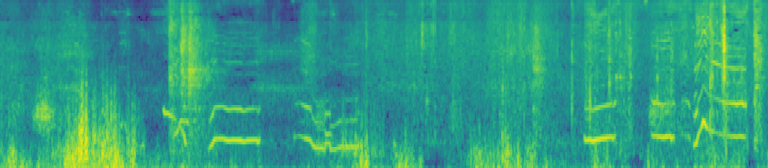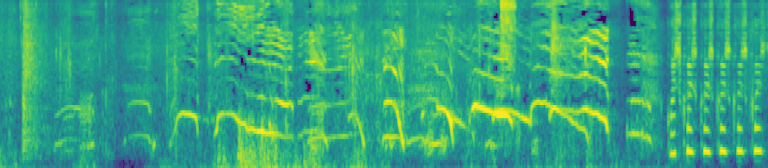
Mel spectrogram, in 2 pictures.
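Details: Six-week-old white Alaskan Malamute puppies whining and yelping, high wavering cries that rise and fall in clusters, with handling noise and rustling at first, people talking, and rapid sharp squeaks at the end.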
